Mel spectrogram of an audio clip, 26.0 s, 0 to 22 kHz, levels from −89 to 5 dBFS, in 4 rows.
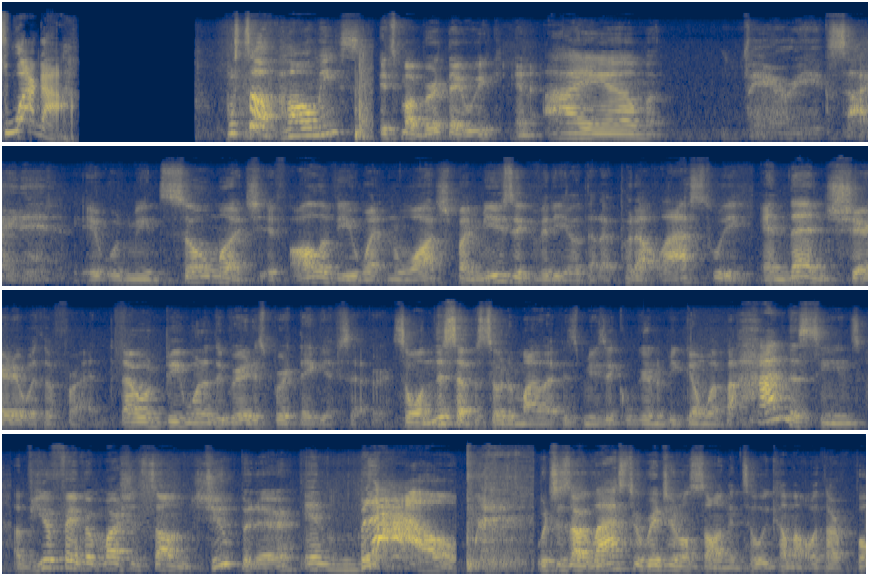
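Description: No technical faults can be heard anywhere in the recording.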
